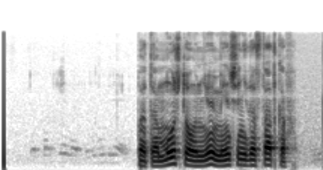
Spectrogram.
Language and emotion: Russian, neutral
